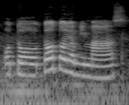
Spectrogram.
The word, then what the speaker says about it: 弟: Comme exemple d'utilisation de "otouto", dessinez le mot "弟" et lisez-le comme "otouto".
